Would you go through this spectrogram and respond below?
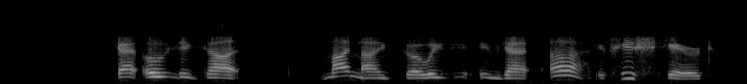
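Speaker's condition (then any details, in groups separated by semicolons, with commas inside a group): Tongue cancer; stage 4 tongue cancer, chronic sore throat, 3/4 tongue removed by dr. Oxford, second surgery; speaking and eating again after surgery; after surgery could not speak or swallow, feeding tube, now speaks pretty clearly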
